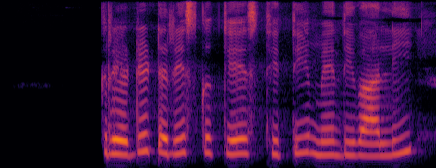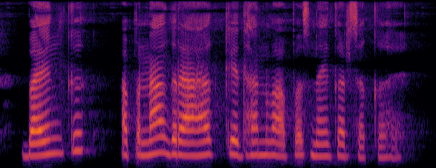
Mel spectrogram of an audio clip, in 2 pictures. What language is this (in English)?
Magahi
